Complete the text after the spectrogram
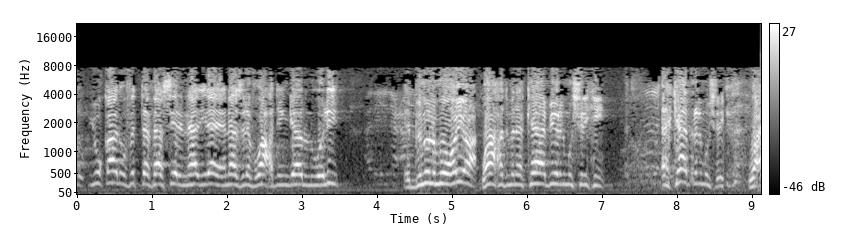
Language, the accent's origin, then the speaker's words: Arabic; Mauritania; هذا كثير فينا احنا موريتاني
